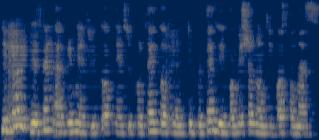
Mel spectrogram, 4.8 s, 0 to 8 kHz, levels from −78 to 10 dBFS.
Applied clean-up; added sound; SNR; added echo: neural mask model DeepFilterNet 3.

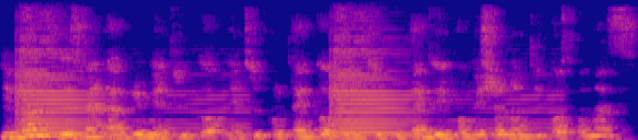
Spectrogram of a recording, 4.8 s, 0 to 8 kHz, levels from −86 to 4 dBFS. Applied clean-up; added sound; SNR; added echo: none; Bowed string instrument; 10 dB; reverberation time 0.3 s.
